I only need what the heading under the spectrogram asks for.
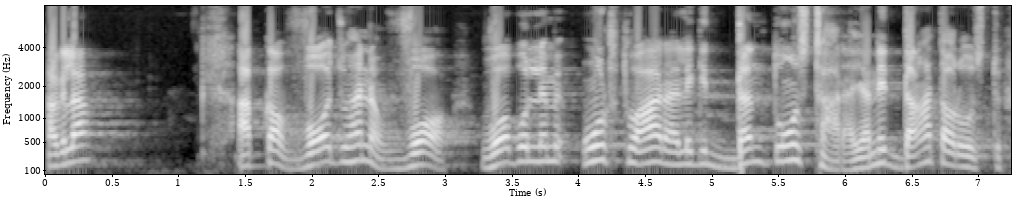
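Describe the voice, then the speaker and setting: Young man, a teacher with a slightly high voice, drilling sounds one by one. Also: lively intonation. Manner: drills sounds slowly, repeating syllables; asks viewers to comment and answer. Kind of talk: Hindi grammar lesson.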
